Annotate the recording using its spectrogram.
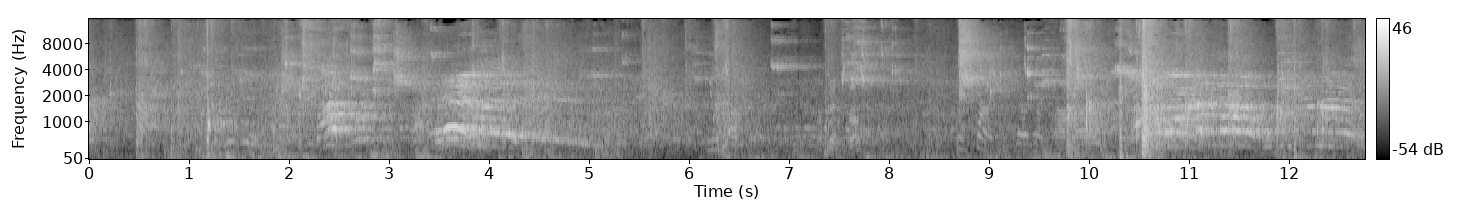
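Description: Volleyball rally in an echoing sports hall: repeated sharp slaps of hands striking the ball, with players' shouted calls, loudest about 3 to 4 seconds in and again near the end.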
